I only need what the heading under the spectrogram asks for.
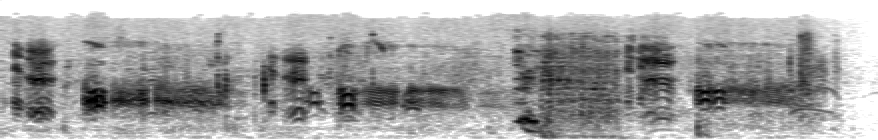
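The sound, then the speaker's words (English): Adult zebras bark, bray, snort and chirp in a loud series of harsh, honking calls. Short bursts mix with longer braying cries, and breathy snorts fall in between. “So those are the sounds of adult zebras. They make a surprising amount of noise and communicate using barks, brays, snorts, and chirps.”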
